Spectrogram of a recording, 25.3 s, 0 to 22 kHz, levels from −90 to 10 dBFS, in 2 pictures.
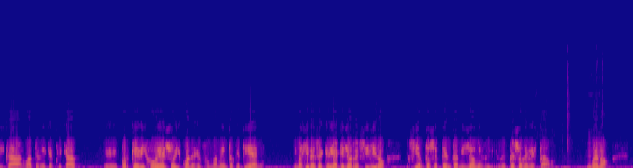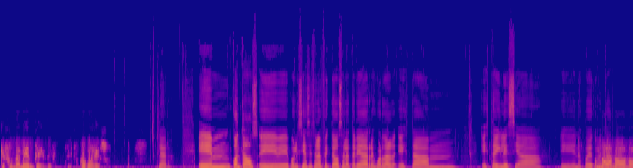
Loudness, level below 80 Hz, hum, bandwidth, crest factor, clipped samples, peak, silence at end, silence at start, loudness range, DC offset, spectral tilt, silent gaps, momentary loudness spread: -34 LUFS; -52 dBFS; none; 16 kHz; 22 dB; under 0.1%; -14 dBFS; 0 s; 0 s; 6 LU; under 0.1%; -5 dB/octave; none; 14 LU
